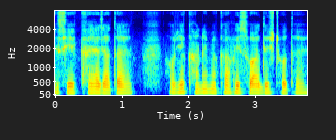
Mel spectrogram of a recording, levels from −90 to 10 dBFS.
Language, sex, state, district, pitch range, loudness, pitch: Hindi, male, Chhattisgarh, Kabirdham, 105-110 Hz, -22 LUFS, 105 Hz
